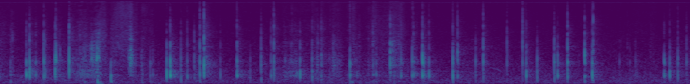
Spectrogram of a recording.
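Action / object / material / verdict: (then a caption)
tap / plastic bottle of micellar water / plastic / none. A hand-sized L'Oréal micellar water bottle, clear plastic with a pink plastic cap, hollow and partly filled with liquid, is held close to the microphone while fingertips and nails scratch and tap its plastic surface and label. Quick, crisp, dry taps come in an irregular string over soft scratchy rubbing, each click stopping almost instantly with no ring. The sound is quiet, close and bright.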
